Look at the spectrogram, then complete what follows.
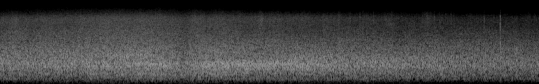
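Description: Steady outdoor rushing noise, swelling a little and then easing off, with no footstep rhythm or clear single event.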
